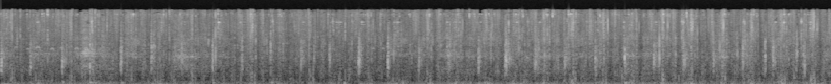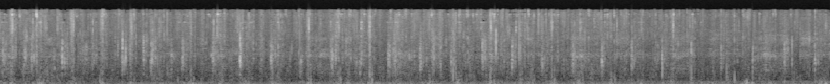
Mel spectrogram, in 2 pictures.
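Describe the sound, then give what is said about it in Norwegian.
A person runs up a hill during an interval workout, feet striking the ground in a quick, regular rhythm of many steps that stays steady and moderately loud throughout. “Jeg løper i en bakke”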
